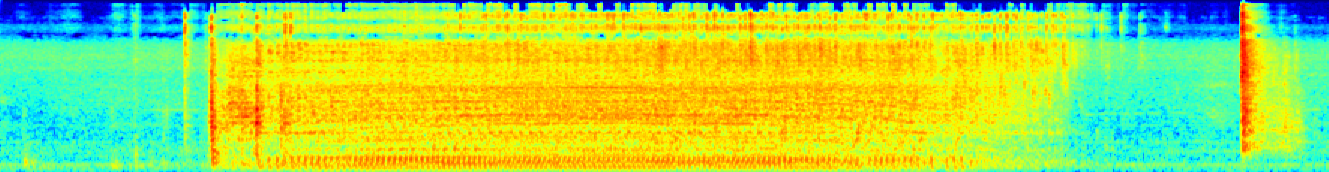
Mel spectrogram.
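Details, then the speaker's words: Cold-blooded outboard, warm weather, idle raised: after sitting a while it catches, runs rough and uneven about five seconds, then dies; hard starting and stalls after start. "it was running yesterday last night but if it sits for a little while that's what it does you'll just repeat that you start it up and run for a second and we'll stop"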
